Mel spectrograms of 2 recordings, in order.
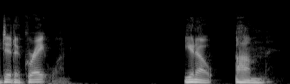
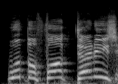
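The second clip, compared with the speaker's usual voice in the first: mock outrage; 13 semitones higher than usual.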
